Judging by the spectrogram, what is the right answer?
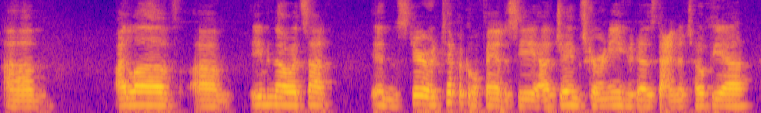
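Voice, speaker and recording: A man in his forties, an artist and art teacher, is a guest in a casual video-call interview and often rephrases himself mid-sentence. His mid-range voice is unhurried with little pitch movement. The lo-fi sound comes from a computer mic in a small room at home.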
